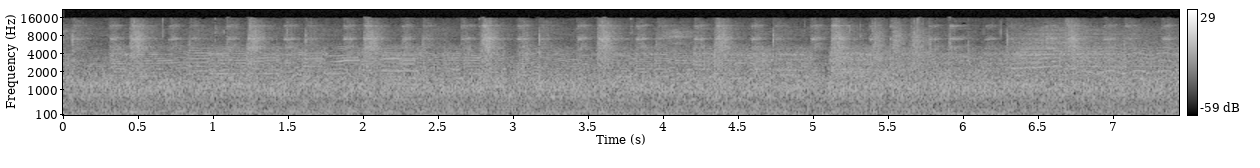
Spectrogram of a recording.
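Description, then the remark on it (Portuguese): A steady, dense engine drone fills the whole stretch, a constant low-to-mid hum of a simulated airliner cabin in flight, with no breaks or change in level. “O som de cabininho de avião é idêntico ao de, de verdade, né? Esse. Esse humming é. constante, é, né?”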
